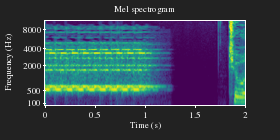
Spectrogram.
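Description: Telephone ring sound effect: one steady, trilling ring that stops about a second in, signalling the phone alerting the user to an incoming call.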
